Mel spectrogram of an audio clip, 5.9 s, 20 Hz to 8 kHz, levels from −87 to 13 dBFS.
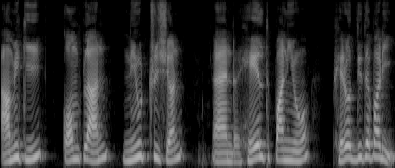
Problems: background sounds at intervals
